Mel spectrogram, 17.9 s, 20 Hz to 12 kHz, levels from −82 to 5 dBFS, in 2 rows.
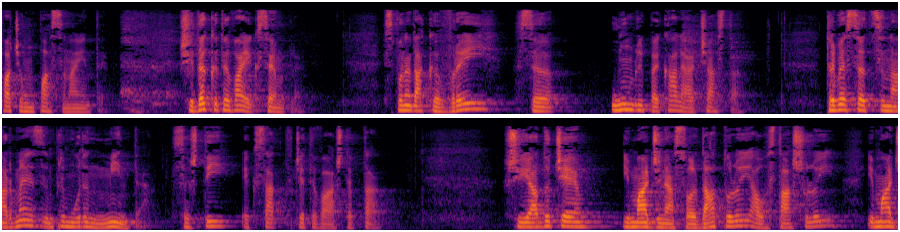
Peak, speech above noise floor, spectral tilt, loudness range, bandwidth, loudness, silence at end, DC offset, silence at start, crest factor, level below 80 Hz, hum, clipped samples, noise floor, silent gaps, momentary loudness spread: -4 dBFS; 33 dB; -4 dB/octave; 6 LU; 9.6 kHz; -25 LUFS; 0 s; under 0.1%; 0 s; 22 dB; -66 dBFS; none; under 0.1%; -58 dBFS; none; 16 LU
